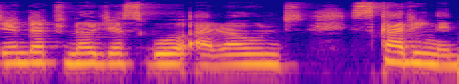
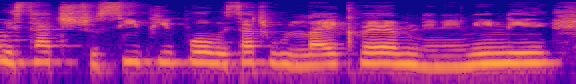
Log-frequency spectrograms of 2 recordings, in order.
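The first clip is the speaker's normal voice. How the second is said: hushed, teasing; 7 dB quieter than usual. Acted. Hushed telling of falling for someone.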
